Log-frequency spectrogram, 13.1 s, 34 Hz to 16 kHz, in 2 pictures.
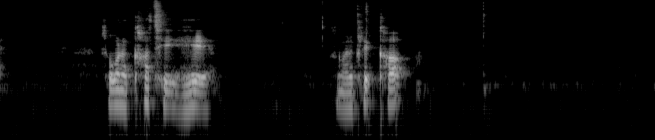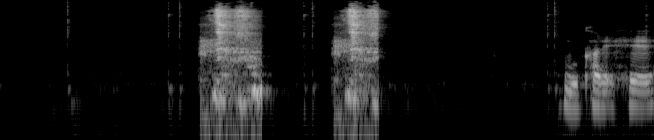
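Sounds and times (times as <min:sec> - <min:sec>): computer mouse clicks: 0:08.2 - 0:08.5, 0:09.6 - 0:09.8, 0:12.0 - 0:12.2.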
